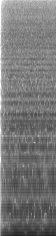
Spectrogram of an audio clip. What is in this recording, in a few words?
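chord pad, Pads; Best Service; XX Large - Pads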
